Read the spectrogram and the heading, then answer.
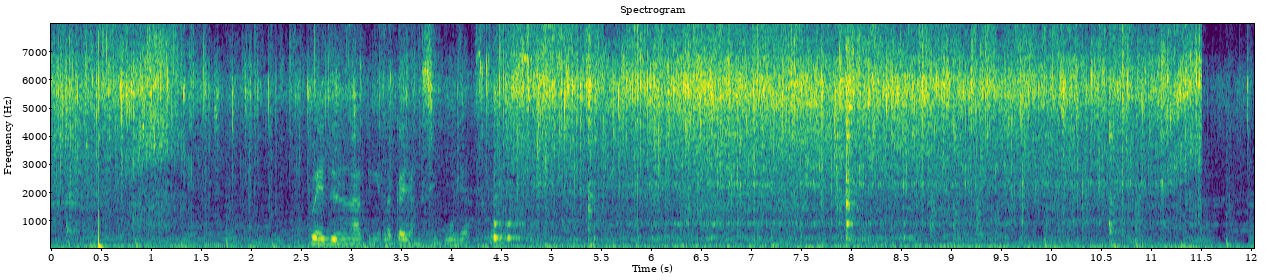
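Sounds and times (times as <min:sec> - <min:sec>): food sizzling in hot oil: 0:00.0 - 0:12.0
utensil clicking against pot: 0:04.4 - 0:10.9.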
